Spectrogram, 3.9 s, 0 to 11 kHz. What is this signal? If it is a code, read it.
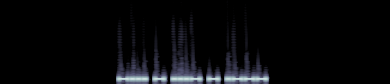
Morse code, heard as a keyed tone, about 44 wpm, 690 Hz. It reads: BTVTJ
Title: Code Groups - 5 Letters - 40wpm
